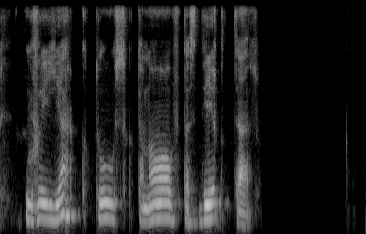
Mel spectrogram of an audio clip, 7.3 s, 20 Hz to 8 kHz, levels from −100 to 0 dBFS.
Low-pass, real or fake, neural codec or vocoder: 7.2 kHz; fake; codec, 16 kHz, 8 kbps, FunCodec, trained on LibriTTS, 25 frames a second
